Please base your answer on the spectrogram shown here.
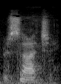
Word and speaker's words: Versace: bombing of Showgirls nice dress thanks it's a Versace it's Versace what Versace it's pronounced Versace for one thing the movie was released with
